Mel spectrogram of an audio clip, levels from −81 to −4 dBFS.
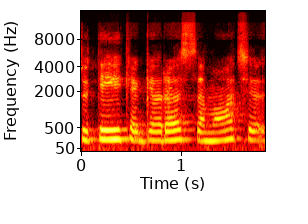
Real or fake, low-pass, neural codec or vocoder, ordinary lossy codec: fake; 14.4 kHz; vocoder, 44.1 kHz, 128 mel bands, Pupu-Vocoder; Opus, 16 kbps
